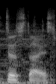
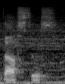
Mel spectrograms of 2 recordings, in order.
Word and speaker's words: Dust Ice: Actually, just a clarification, is to pronounce Dust Ice, it is Dust Ice, right? That's what I've been calling him. And... Yeah, just dust. Two words just put together, not Dustis.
